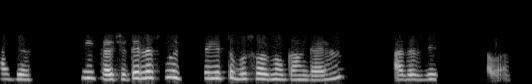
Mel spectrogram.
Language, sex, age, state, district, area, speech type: Kashmiri, female, 30-45, Jammu and Kashmir, Ganderbal, rural, conversation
